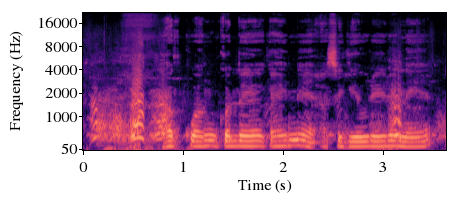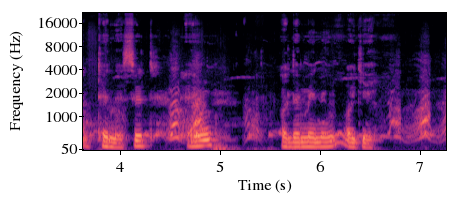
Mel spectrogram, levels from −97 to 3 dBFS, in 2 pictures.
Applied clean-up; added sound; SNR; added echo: none; Dog; 6 dB; none.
